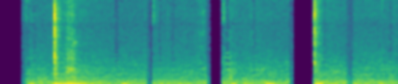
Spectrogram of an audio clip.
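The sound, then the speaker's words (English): Computer mouse clicks while someone uses Hero Forge: a few sharp, faint clicks stand out, spaced irregularly, against a very quiet background. “And yes, there is a lot of clicking because I am on Hero Forge right now,”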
